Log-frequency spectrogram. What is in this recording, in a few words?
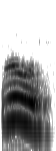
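"rule", Nigerian Pidgin, female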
